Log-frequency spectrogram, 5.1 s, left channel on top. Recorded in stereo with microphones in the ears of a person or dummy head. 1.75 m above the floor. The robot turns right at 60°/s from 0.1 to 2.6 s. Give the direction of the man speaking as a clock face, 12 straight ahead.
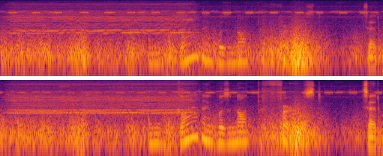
4 o'clock.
